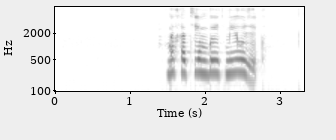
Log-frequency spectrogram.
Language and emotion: Russian, neutral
